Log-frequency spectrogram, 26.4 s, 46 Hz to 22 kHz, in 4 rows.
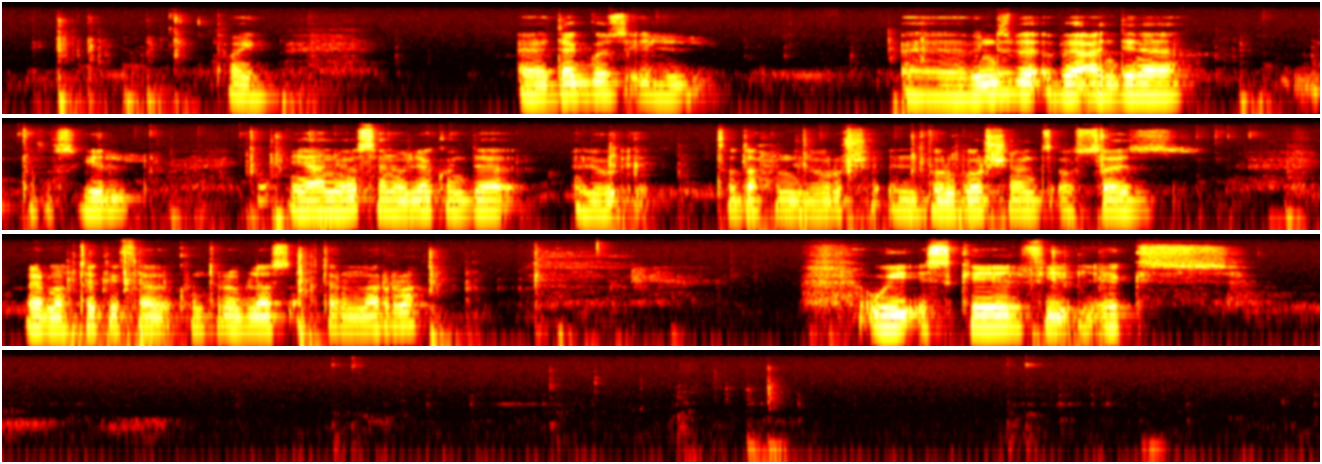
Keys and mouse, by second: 0.3 Tab, 0.8 alt+a, 1.6-3.1 alt+middle drag, 4.5 KP_1, 6.3-6.7 middle drag, 7.3 click, 7.6 alt+shift+middle drag, 8.0 Tab, 8.3 middle click, 8.8 click, 9.7 KP_7, 10.3 z, 10.7 shift+middle click, 11.1 ctrl+middle drag, 11.4 a, 12.0 alt+a, 12.6 click, 12.8 click, 13.6 ctrl+KP_Add, 18.4 s, 23.5 s.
